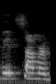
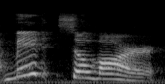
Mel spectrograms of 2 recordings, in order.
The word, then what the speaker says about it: Midsommar: If you pronounce it Midsummer, they're like, we're sorry, we can't sell you a ticket. You have to pronounce it correctly. So yeah, Midsommar is how it's supposed to be pronounced.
